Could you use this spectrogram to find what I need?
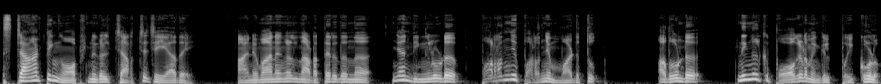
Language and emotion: Malayalam, disgusted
